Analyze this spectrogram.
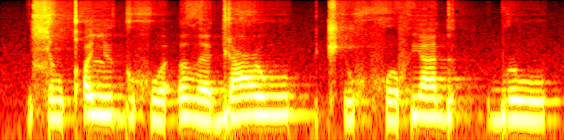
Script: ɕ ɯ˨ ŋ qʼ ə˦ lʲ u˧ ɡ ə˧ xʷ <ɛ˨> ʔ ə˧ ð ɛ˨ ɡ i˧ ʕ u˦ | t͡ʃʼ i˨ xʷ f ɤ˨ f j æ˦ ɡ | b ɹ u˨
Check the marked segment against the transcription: incorrect: æ˨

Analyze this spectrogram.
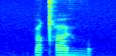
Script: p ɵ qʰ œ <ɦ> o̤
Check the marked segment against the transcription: correct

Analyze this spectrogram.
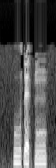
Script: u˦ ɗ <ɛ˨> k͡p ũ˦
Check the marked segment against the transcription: correct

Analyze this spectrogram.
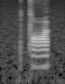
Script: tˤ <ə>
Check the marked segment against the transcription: correct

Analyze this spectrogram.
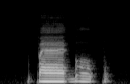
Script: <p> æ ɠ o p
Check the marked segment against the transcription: correct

